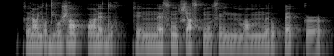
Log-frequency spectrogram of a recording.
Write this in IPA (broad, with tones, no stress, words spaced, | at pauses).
kɘ˨˦ɾɑ̃˨˩˦jo˥˩d ju˨˩˦ʐɑ̃˥˩pːɑ̃˨˦ɾɛ˨˦ du˨˩˦x kːe˨˩˦nːɛ˧˥˧ sũ˥˩ɕɑ˧˥˧sk͡pũ˨˩˦ sẽ˨˦jmːɑ̃˨˦mːɘ˧˥˧ɾu˧˥˧ k͡pɛ˥˩kːə˞˨˦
